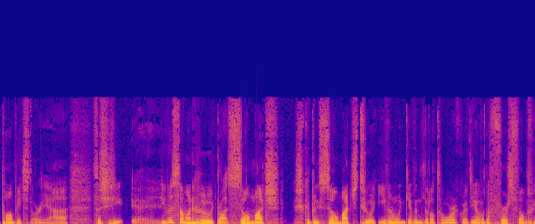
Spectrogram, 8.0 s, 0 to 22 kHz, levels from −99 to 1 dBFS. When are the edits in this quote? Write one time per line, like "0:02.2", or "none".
0:02.4
0:03.2
0:04.2
0:05.7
